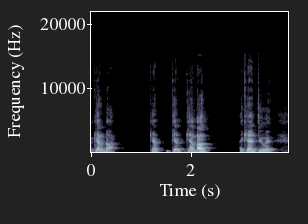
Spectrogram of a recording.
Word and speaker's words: Canberra: What I got to do, they don't pronounce R's. So he doesn't live in Canberra. He lives in Canberra.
